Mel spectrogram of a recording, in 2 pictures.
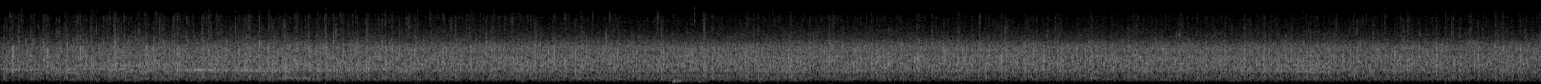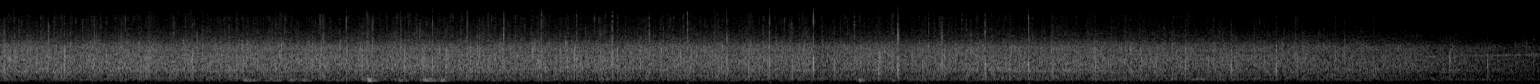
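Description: A large audience applauding steadily, the clapping dying away over the last few seconds.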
